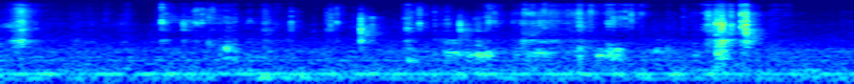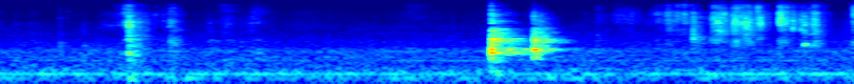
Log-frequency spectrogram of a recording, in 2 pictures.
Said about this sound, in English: I'm going to remove the foil out of the pan.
